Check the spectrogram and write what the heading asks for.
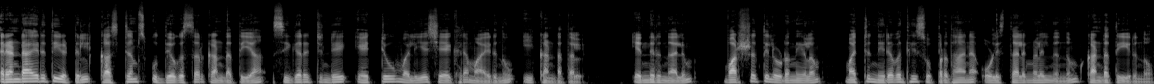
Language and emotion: Malayalam, neutral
